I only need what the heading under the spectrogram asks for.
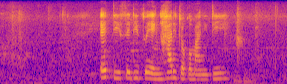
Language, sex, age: Southern Sotho, female, 25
